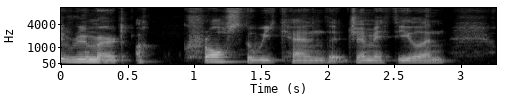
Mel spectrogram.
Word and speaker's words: Jimmy Thelin: across the weekend that Jimmy theen or yimy tan if you want to be one of those people that pronounce things properly um looking at anybody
